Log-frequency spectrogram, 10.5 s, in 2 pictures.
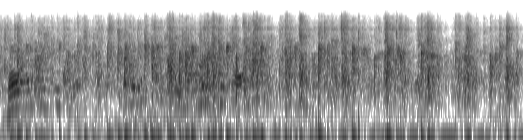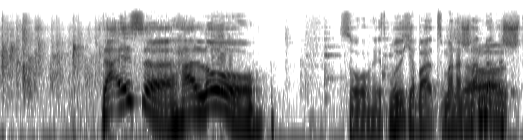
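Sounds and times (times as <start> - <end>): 
audience applause: 0.0 - 7.0
speech: 0.1 - 1.8, 6.2 - 7.9, 8.7 - 10.4.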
